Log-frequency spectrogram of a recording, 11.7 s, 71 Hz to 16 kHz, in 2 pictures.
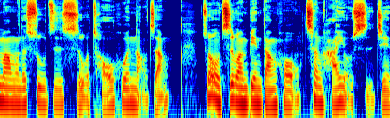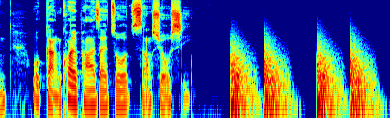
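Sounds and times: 
speech: 0.0s - 8.8s
knocking on a wooden office door: 9.3s - 11.6s.

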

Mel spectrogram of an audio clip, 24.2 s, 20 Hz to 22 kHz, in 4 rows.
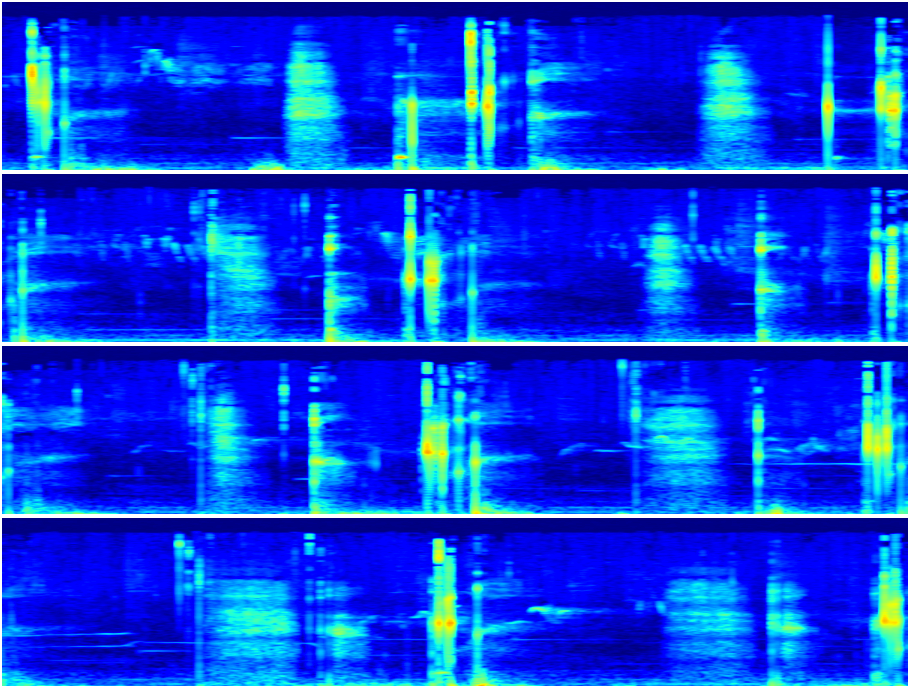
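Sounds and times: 
faint breathy mouth sounds: 0.0s - 21.8s, 22.4s - 24.1s
wet kissing smacks: 11.8s - 12.2s, 14.9s - 15.3s, 17.8s - 18.2s.

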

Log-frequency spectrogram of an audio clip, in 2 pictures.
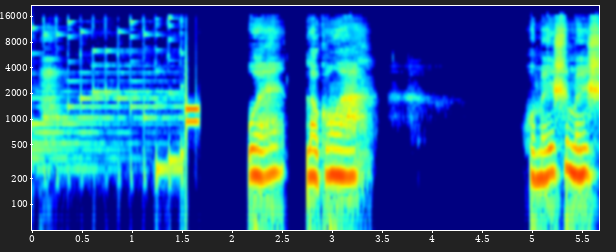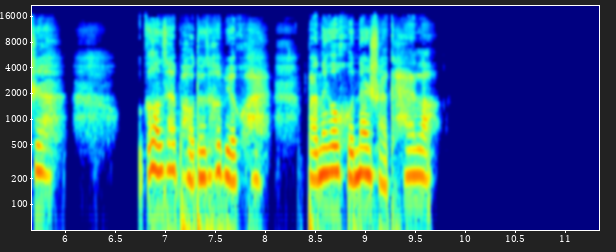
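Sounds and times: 
mobile phone ringtone with bright repeating electronic melody: 0.0s - 1.7s
speech: 2.2s - 3.4s, 5.0s - 6.0s, 6.8s - 9.8s.

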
